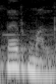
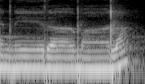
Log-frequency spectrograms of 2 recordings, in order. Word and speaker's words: Nirmal: Don't say Niramala. No, that's not my name. My name is pronounced as Nirmal, so clap. Nirmal. Twice, right? So 2 syllables.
